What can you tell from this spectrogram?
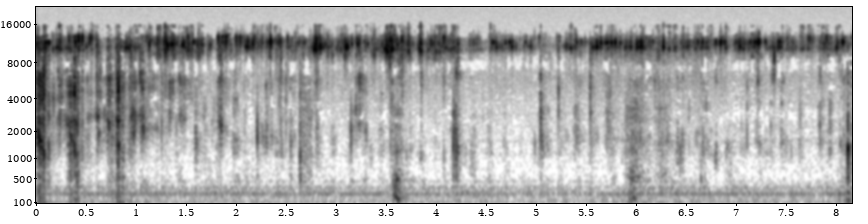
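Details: Cookie the Pomeranian eating close up in December, soft intermittent crunches and clicks of chewing at uneven intervals, quieter than a loud bite, over a low steady hum.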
